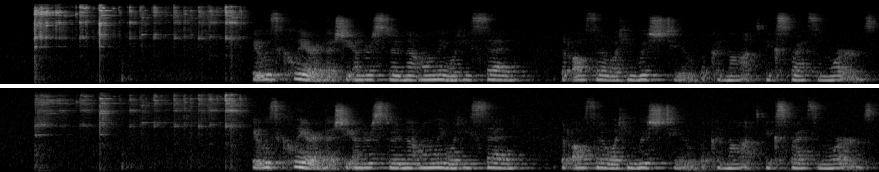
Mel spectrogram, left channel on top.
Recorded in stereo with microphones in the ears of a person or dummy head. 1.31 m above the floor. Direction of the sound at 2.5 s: 25° right (ahead or behind).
